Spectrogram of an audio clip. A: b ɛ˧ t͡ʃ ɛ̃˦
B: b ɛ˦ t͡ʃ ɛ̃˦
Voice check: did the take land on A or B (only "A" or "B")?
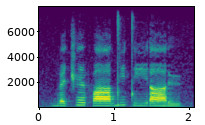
A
